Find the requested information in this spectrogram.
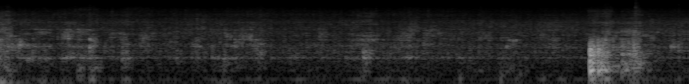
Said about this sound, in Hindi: चिकन को हम इसमें शामिल कर रहे हैं ऑयल में, इसको ताकि ये फ्राई हो जाए।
